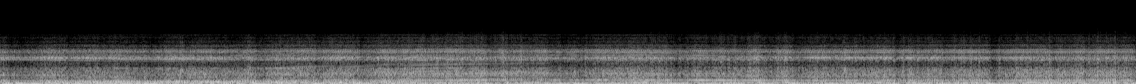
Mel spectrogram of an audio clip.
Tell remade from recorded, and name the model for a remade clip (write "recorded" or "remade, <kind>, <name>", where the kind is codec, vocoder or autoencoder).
recorded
